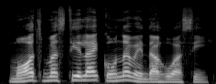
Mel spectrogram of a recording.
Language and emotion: Sindhi, neutral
